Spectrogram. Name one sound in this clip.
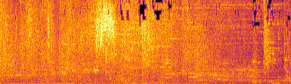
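Magic blasts and weapon hits crackle and thud in a fast video game fight.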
